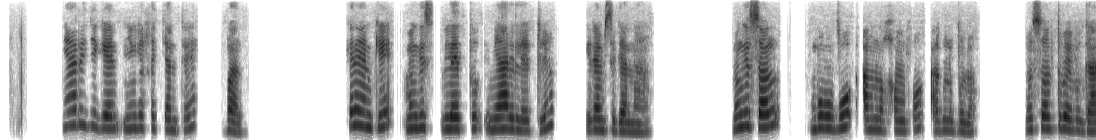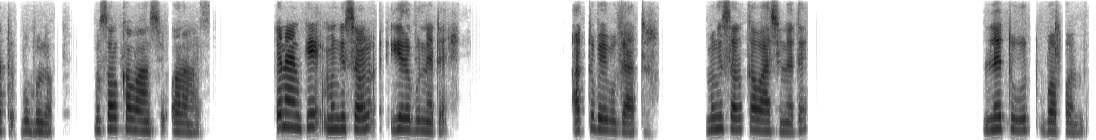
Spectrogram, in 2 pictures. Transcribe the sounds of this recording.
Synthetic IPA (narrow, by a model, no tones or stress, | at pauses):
ɲaːɾiɟiɡenɲiŋɡixɐcːɐntɛ | bɐl | kɛnɛːnkiməŋɡilɛtːuɲaːɾilɛtːu | jidɛmsiɡɐnaː | mɐŋɡisɔl | mbububuɐmluxɔŋkɔʔɐ̰ɡlubulo | musɔltubɐbuɡatbubulo | musɔlkawasḭʔɔɾãns | kɛnenkimɐŋɡisɔljiɾebunɛtḛ | ʔak̚tubejbuɡat | muŋɡisolkawaːsinɛte | letuwut̚bɔpːambi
